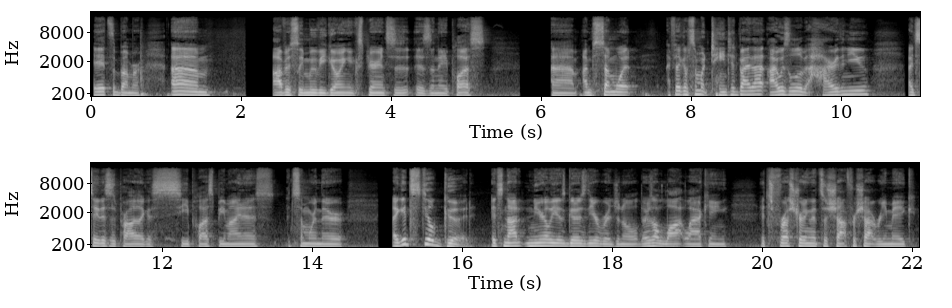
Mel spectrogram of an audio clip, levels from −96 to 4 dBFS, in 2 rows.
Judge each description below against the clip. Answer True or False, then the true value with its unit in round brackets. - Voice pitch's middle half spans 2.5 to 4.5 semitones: True (2.8 semitones)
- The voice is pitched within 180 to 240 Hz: False (130 Hz)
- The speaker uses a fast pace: False (190 wpm)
